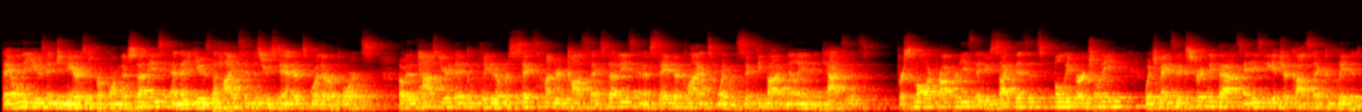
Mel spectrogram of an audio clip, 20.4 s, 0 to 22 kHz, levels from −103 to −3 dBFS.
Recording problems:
off-mic speech; far
muffled; very; fading above 3.5 kHz
room echo; noticeable; dies away in 1.1 s

